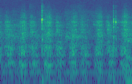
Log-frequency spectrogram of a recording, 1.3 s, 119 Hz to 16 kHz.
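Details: Short rasping, scratching strokes of a metal hand pick scraping heavy tartar from a 10-year-old yellow Labrador's teeth at home without anesthesia, occasionally bumping the sensitive gums.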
